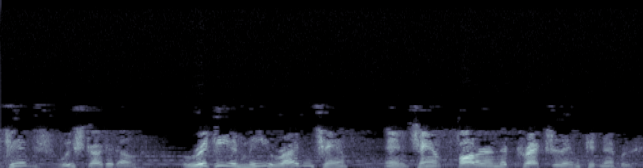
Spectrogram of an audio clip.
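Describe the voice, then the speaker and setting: A man playing a folksy old cowboy uncle with an American Western accent, telling children a radio serial. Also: high voice. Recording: tinny old radio recording, music behind.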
